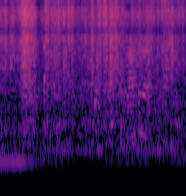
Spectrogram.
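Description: Wrapping paper on a large gift box rustling and crinkling as it is pulled at by hand, loudest in a short burst about a third of a second in.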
